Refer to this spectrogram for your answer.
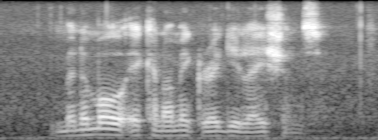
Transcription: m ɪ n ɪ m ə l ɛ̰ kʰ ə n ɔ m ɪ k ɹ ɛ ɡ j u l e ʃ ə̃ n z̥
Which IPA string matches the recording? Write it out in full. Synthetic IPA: m ɪ n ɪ m ə l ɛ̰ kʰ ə n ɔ m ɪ k ɹ ɛ ɡ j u l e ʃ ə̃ n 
